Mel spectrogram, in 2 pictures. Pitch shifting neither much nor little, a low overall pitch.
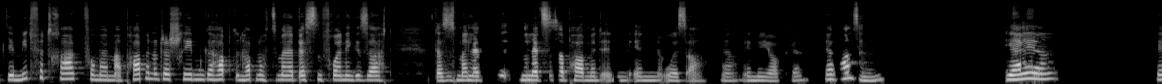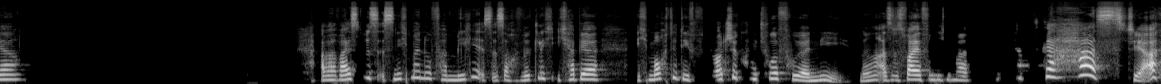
No: average, 3.7 semitones; high, 215 Hz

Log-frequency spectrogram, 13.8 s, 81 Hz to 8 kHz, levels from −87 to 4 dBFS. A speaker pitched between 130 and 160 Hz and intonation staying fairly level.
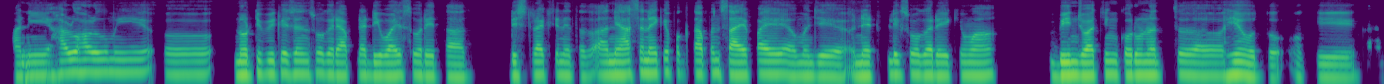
Yes: low, 135 Hz; narrow, 1.5 semitones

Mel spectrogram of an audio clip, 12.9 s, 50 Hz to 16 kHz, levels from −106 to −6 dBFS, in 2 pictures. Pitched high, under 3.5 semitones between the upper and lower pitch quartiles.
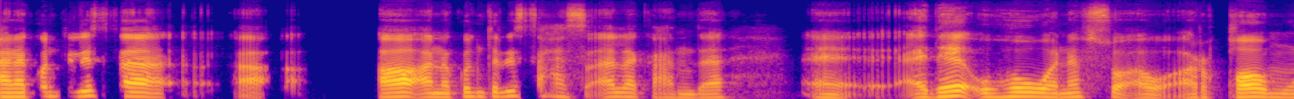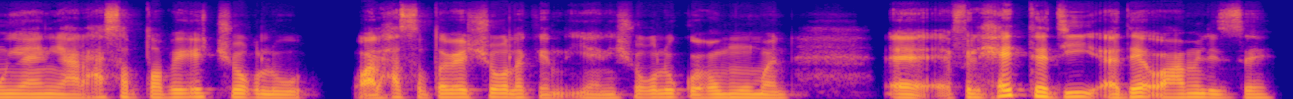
No: low, 135 Hz; average, 3.0 semitones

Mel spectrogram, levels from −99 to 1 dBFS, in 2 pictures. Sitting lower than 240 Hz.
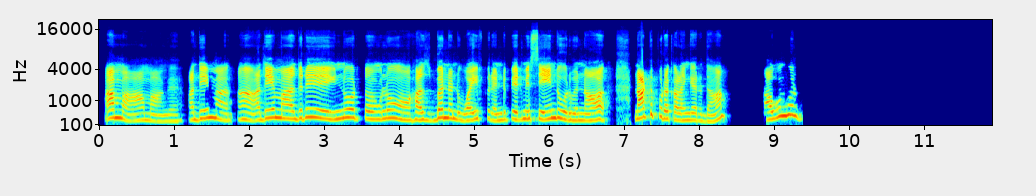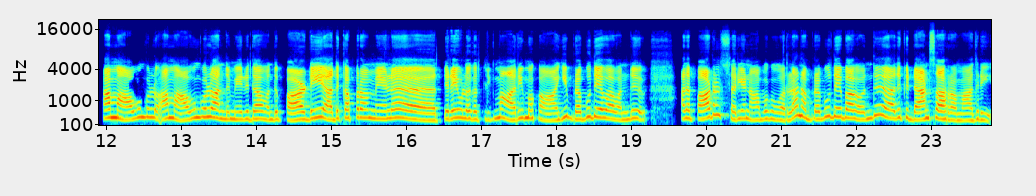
No: very high, 265 Hz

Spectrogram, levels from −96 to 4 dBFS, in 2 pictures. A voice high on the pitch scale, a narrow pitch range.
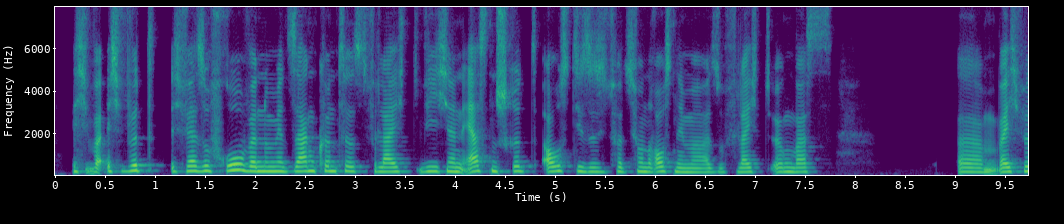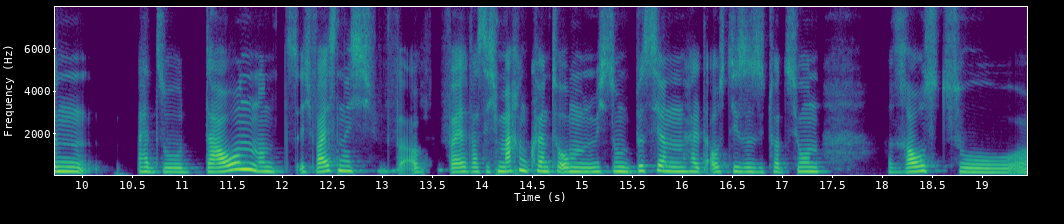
Yes: high, 210 Hz; narrow, 2.2 semitones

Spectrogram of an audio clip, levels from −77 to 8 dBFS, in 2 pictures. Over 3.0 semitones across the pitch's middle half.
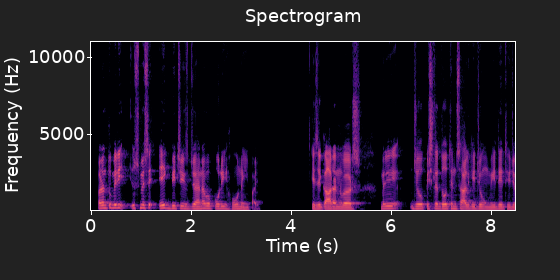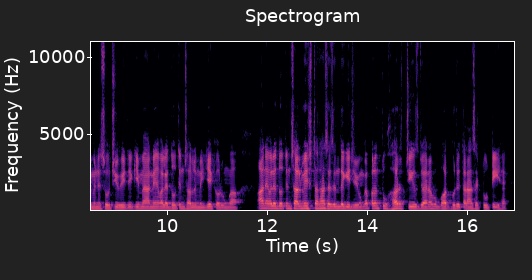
Yes: average, 3.4 semitones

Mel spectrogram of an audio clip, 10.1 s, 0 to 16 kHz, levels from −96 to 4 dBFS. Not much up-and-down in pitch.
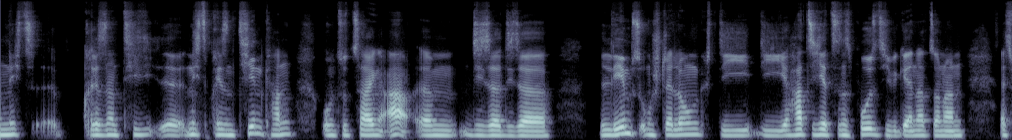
Yes: narrow, 2.1 semitones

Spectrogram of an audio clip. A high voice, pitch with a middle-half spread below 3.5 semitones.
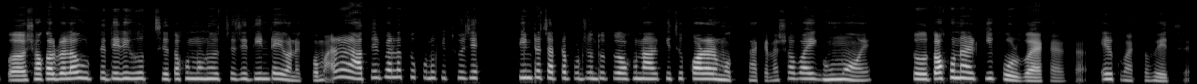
Yes: very high, 260 Hz; average, 2.9 semitones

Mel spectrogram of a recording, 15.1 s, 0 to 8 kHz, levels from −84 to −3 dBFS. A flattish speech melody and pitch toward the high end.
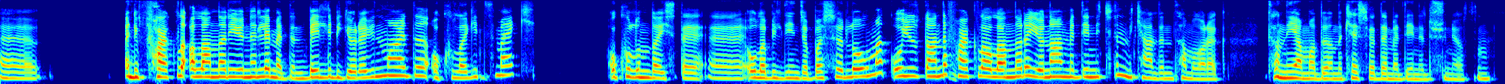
No: average, 4.4 semitones; high, 240 Hz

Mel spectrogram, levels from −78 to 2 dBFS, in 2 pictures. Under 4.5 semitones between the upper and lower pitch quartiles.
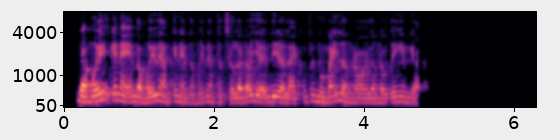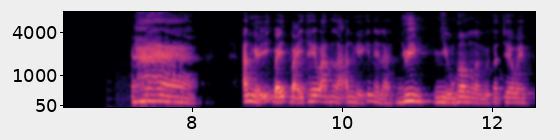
Yes: average, 3.8 semitones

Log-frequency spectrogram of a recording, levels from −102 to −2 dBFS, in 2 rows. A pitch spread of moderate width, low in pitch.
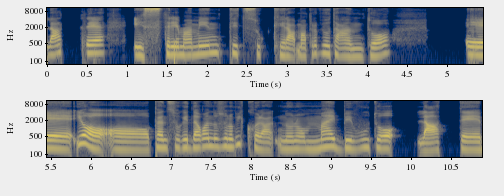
No: average, 3.4 semitones; medium, 180 Hz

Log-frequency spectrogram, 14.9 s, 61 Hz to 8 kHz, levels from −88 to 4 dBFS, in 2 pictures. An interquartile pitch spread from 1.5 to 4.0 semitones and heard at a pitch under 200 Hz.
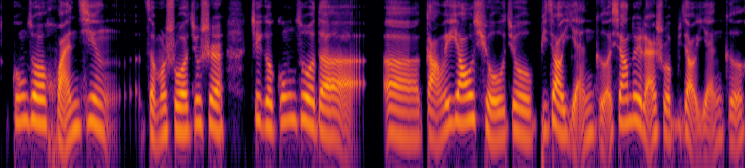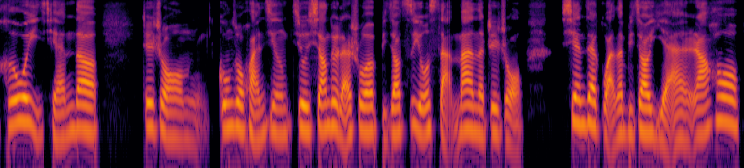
No: average, 4.4 semitones; medium, 185 Hz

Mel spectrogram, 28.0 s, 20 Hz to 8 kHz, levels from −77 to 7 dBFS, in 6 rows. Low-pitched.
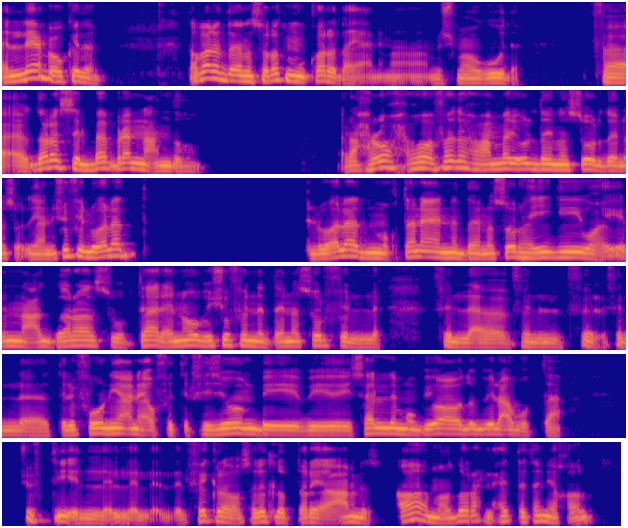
Yes: low, 130 Hz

